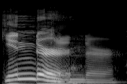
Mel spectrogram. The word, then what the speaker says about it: Ginder: Update, it's Henry Ginder. – Ginder. – Hard G.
